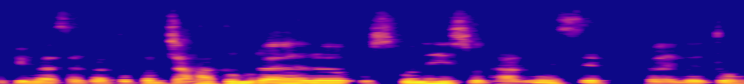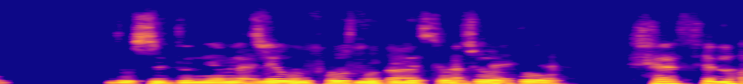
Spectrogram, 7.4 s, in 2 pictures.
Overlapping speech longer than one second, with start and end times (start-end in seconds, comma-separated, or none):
4.9-6.5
